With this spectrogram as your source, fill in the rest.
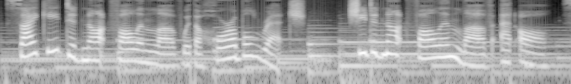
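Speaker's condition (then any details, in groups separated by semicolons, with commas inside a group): No condition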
